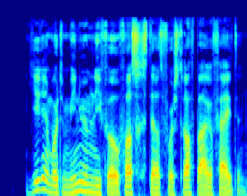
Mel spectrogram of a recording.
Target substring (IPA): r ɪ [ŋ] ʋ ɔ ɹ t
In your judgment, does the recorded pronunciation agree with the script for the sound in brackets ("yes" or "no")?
no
